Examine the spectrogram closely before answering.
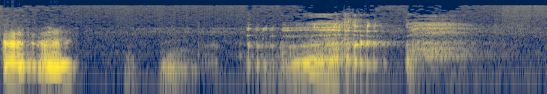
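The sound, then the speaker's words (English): A loud belch at the start, low and gurgling, followed by a few scattered vocal sounds and murmurs with people talking briefly afterward. “Oh, that was a belch.”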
